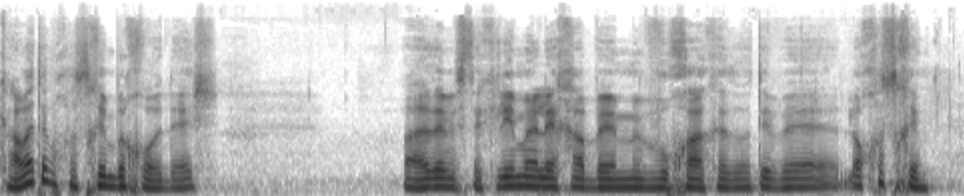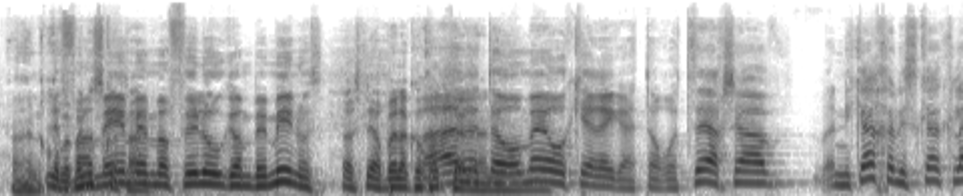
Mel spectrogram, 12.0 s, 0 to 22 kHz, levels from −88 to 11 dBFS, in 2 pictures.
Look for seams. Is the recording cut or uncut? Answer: uncut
